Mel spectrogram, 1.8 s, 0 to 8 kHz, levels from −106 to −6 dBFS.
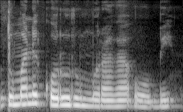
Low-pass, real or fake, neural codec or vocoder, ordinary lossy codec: none; real; none; none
